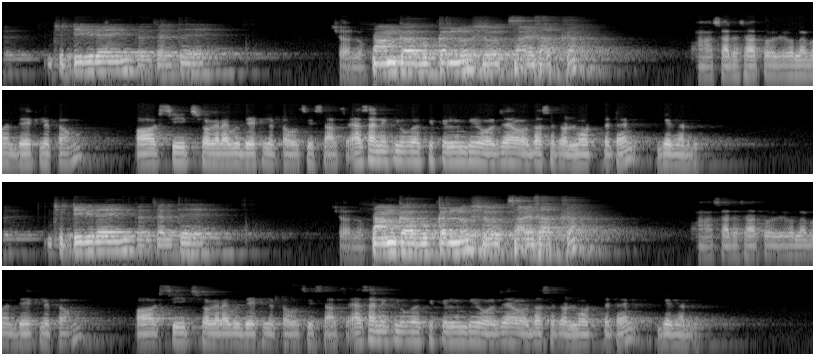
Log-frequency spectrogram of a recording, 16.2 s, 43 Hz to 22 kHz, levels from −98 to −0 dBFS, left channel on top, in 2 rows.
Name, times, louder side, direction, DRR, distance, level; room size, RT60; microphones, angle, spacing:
voice 1, 0.5-2.0 3.7-5.8, right 1 dB, 70° right, 1 dB, 1.7 m, -24 dB
voice 2, 7.0-8.9 9.4-15.1, left 4 dB, 65° left, 14 dB, 0.5 m, -30 dB
14.0 x 14.0 x 6.4 m, 1.3 s
head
